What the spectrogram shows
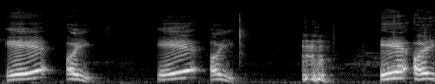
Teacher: ए और ऐ का उच्चारण कंठ और तालु के सहयोग से होता है। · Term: कंठ तालु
